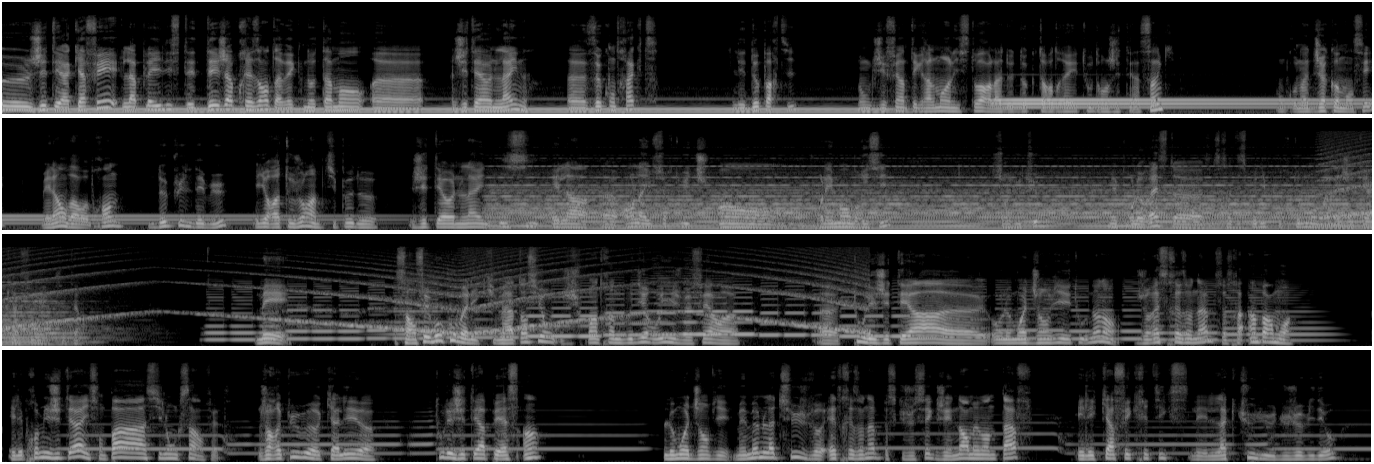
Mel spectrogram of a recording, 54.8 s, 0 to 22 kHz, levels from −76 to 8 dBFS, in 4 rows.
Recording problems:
background music; loud; throughout; 4 dB below the speech
abrupt cut into speech; at the start
siren; noticeable; from 27 to 36 s; peak 3 dB below the speech

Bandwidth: 13.5 kHz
